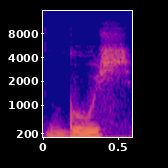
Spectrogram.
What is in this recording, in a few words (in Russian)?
"gus", Russian; гусь; birds; RUSSIAN VISUAL DICTIONARY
